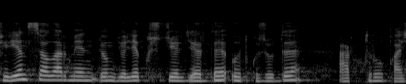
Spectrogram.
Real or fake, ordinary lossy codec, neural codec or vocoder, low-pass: fake; none; codec, 16 kHz, 4 kbps, FunCodec, trained on Chinese and English, 50 frames a second; 7.2 kHz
